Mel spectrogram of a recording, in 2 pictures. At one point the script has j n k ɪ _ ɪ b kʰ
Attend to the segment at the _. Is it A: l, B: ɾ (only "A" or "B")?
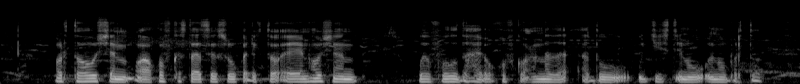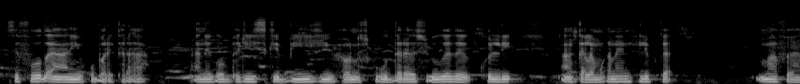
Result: A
